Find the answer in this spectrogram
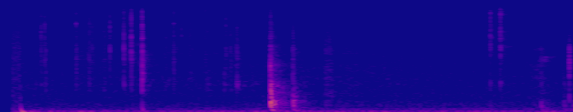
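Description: Scattered light clicks and taps at an uneven pace, with a louder knock about two seconds in, over a low steady hum.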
